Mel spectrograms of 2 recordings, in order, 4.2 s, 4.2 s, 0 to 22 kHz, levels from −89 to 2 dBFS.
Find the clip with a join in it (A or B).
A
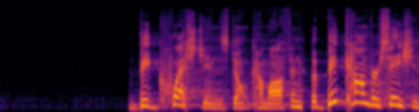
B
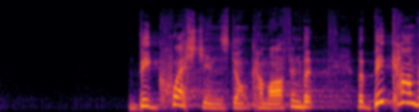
A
